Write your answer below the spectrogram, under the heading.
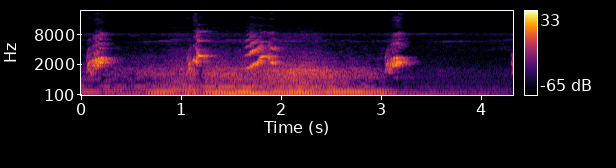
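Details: A pair of Asian pied starlings, caged, giving harsh squawking calls in short bursts, with a low steady hum underneath.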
